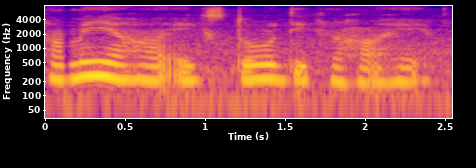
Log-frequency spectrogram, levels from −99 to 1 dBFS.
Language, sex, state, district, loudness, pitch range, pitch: Hindi, female, Arunachal Pradesh, Papum Pare, -14 LUFS, 190-225 Hz, 215 Hz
